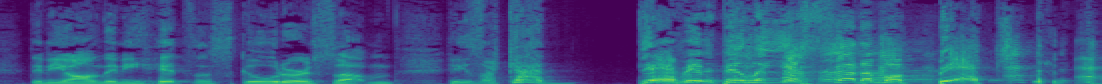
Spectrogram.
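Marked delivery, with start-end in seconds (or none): 2.6-5.5 put-on very high, sudden, drawn-out outburst, losing control. Retelling a scene where a dad hits a scooter: imitating someone losing his temper. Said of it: "he loses his shit".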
